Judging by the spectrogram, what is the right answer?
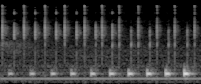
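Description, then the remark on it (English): A rapid, evenly spaced series of short electronic beeps from a device as the up part of its round circle control is pressed to raise the volume, about five per second, each with a faint click, growing steadily louder over two seconds above a low steady hum. No one speaks. “I can press the up part of that round circle and you can hear it doing the tones as it increases in volume.”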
